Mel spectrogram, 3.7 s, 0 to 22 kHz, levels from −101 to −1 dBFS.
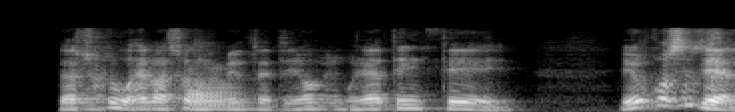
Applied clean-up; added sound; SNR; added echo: neural mask model DeepFilterNet 3.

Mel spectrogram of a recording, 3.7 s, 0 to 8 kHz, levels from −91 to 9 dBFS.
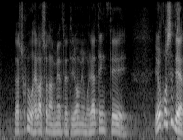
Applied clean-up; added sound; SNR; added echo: none; none; none; none.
